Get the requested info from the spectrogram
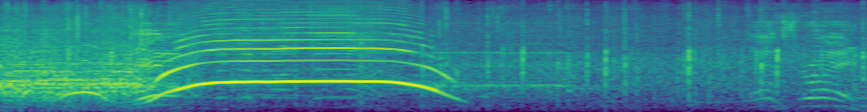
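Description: A long, high-pitched vocal whoop that rises, holds for about a second and falls, loud through the hall; after about two seconds it gives way to scattered applause and claps from the audience.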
